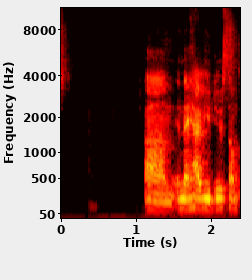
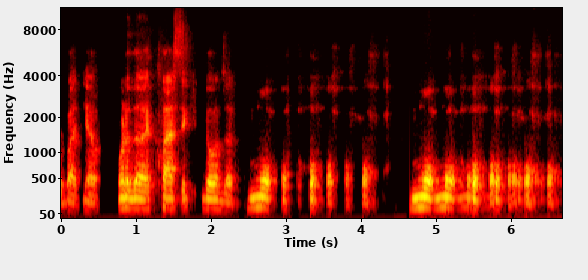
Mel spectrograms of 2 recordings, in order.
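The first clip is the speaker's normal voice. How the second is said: villain laugh. Retold or imitated. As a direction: cackle like a classic movie villain. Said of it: "I got to do the evil laugh".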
